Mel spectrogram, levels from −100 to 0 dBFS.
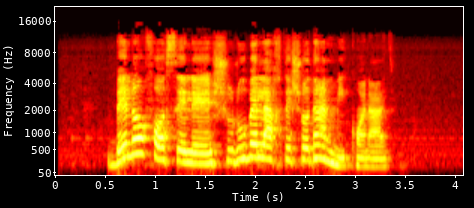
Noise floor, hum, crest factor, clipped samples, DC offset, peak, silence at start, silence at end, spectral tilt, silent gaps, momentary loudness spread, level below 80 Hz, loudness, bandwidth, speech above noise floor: -57 dBFS; none; 16 dB; under 0.1%; under 0.1%; 0 dBFS; 0.5 s; 0.75 s; -3 dB/octave; none; 8 LU; -66 dBFS; -15 LUFS; 13.5 kHz; 41 dB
